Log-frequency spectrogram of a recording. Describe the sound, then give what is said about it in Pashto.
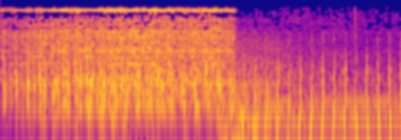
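Rapid rhythmic thudding of a NATO military helicopter flying over Afghanistan, loud and steady, with a dense roar that gives way to evenly spaced beats of the rotor. “لا هم د افغانستان په فضا د ناټو هلیکوپټري ګرځي.”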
